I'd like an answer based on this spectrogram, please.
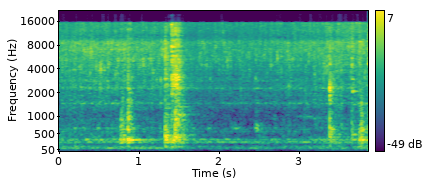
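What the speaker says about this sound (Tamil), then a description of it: "இப்போ கொஞ்ச நேரம் வதங்கணுங்க" Small onions sautéing in hot oil for a mutton curry, a steady low sizzle with a few brief stirring scrapes and clinks, close and moderately quiet, no talking.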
